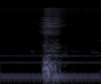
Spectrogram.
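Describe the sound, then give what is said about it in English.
A person imitates the snore of Simon Peter asleep in prison: one short, rough, nasal snort-like inhale that rumbles briefly, then fades into a faint low hum. No one speaks. “I recognize that snore.”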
